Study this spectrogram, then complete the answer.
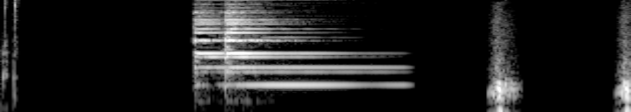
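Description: A small bell chimes and rings out.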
